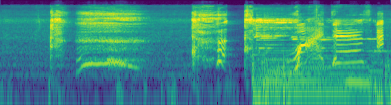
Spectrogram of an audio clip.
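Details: Child gives two short, sharp coughs with brief voiced sounds between them while commentating on a game, with cheerful game music in the background.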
